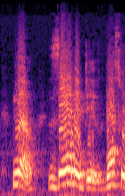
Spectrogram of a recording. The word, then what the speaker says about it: Xanadu: It's called I can't pronounce it. It's Xandu. No, Xanadu.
